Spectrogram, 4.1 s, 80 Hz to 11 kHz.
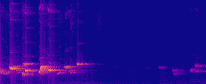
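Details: Yellow-vented bulbul in a morning recording made at 04:30, used as a lure for other birds: a tumbling burst of warbled whistled notes lasting under two seconds, then a pause and a few soft, distant notes.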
